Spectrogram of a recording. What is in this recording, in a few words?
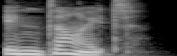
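"indict", British English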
